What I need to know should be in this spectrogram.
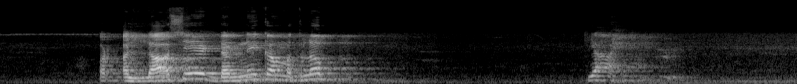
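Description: A man speaks emphatically through a microphone in an echoing room.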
